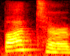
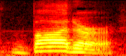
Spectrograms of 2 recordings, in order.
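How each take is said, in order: First: The middle consonant is a clear T. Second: The middle consonant is a voiced D.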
